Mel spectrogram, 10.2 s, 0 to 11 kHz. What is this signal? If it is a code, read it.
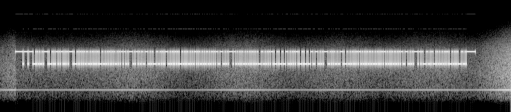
RTTY (75 baud, 850 Hz shift), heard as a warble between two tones, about 2050 Hz centre, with a steady whistle near 520 Hz. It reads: EB6EFW DE JA7GWM TNX FER CALL. UR RST 339 339. NAME YURI YURI. QTH PERTH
